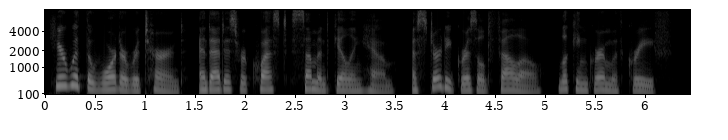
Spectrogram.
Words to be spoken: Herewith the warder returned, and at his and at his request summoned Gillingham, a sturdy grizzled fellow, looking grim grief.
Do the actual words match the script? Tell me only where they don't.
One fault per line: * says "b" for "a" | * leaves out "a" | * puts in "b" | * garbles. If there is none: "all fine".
* leaves out "and at his"
* puts in "with"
